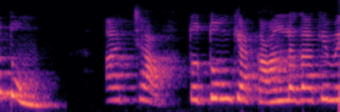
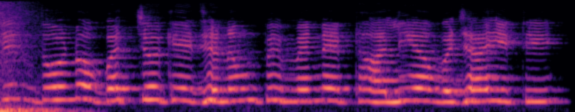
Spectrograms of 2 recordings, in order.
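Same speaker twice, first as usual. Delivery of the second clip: slow despairing lament; slower than usual. Acted. Old mother lamenting her fate to God as they quarrel. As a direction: mourn it slowly, crushed.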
